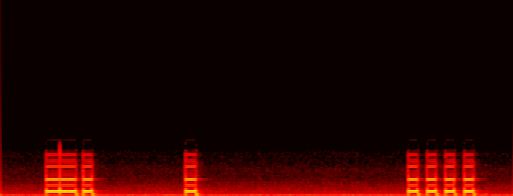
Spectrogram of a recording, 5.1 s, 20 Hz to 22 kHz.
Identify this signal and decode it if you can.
Morse code, heard as a keyed tone, about 13 wpm, 670 Hz. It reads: N E H
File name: curso / ejercicio 11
